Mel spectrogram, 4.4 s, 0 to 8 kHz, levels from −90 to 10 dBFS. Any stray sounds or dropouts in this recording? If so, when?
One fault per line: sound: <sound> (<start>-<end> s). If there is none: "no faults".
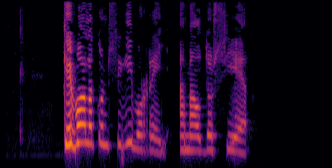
no faults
